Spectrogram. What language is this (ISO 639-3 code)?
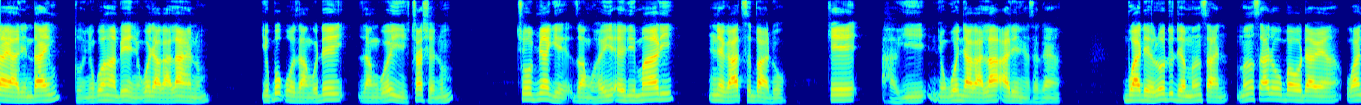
gby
